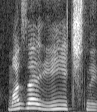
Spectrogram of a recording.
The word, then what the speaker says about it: мозаичный: еще теперь думайте выдержу не верно выделена буква себя проверьте ударение правильно ставим все наверное вы уже догадались или узнали это же конечно же слова мозаичный вот здесь мозаичный должно быть практика продолжается мы чем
